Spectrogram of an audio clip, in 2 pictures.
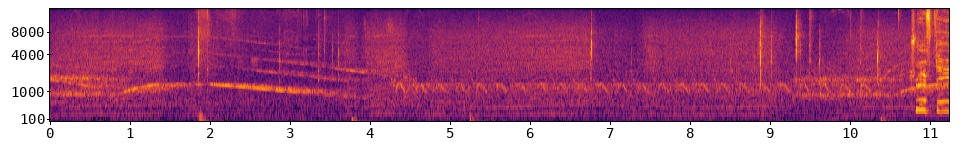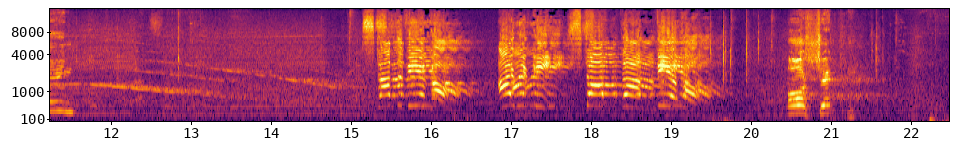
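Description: A police siren wails and sweeps up and down.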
